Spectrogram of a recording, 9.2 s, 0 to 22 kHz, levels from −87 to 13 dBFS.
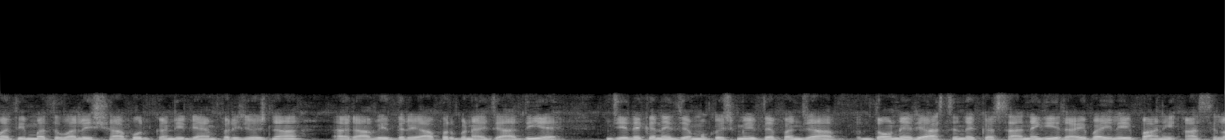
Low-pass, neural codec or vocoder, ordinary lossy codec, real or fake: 7.2 kHz; codec, 16 kHz, 4.8 kbps, FACodec; none; fake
